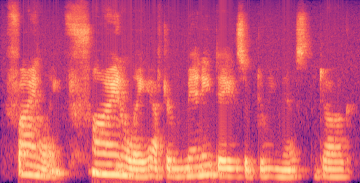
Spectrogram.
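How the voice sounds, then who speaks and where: An American woman telling a folktale to children in an animated storyteller's style. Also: low-pitched, unhurried. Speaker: library storyteller. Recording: roomy, echoing indoor sound.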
